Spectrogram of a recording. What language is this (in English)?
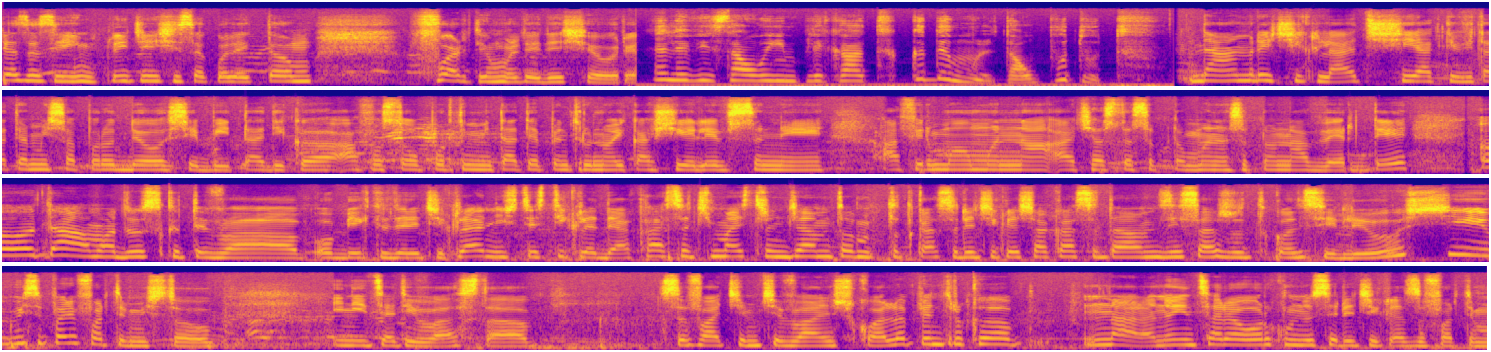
Romanian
